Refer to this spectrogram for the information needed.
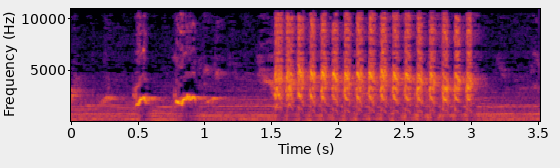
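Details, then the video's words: Greater green leafbird, singing eagerly, recorded for masteran training. Two twisting whistled phrases lead into a fast, regular burst of scratchy chatter, about eleven notes per second, lasting some one and a half seconds, then quiet hum. "masteran cucak ijo gacor"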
